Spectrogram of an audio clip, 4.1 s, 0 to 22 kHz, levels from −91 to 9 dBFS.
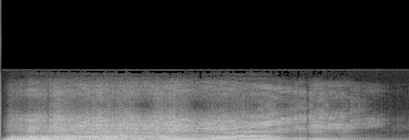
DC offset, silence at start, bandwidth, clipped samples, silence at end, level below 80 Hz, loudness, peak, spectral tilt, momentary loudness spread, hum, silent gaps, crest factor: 1%; 0 s; 11.5 kHz; under 0.1%; 0.2 s; -40 dBFS; -13 LUFS; 0 dBFS; -4.5 dB/octave; 10 LU; none; none; 14 dB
